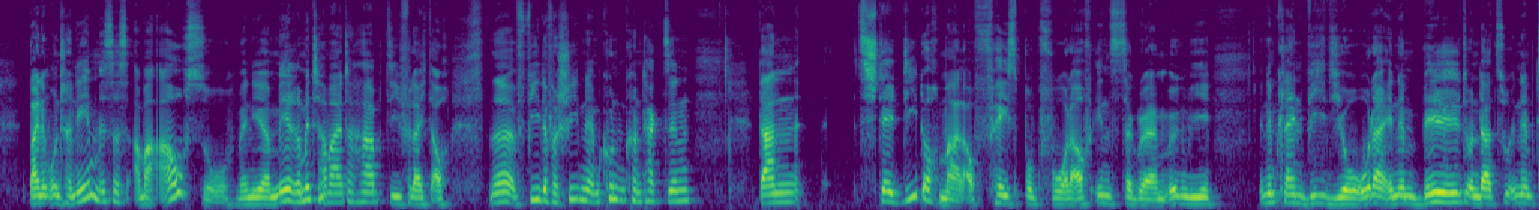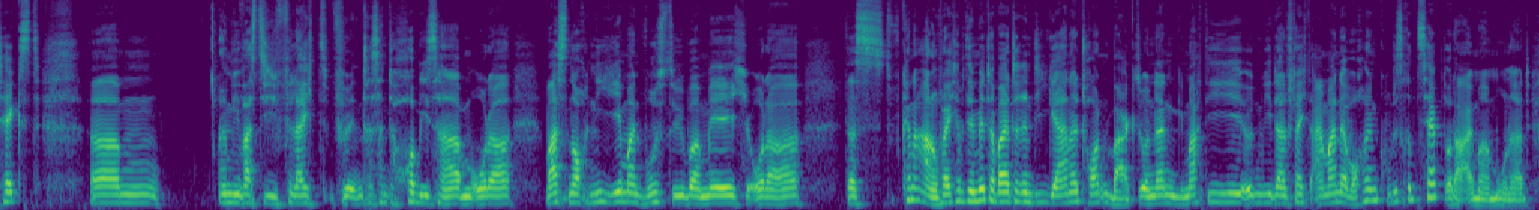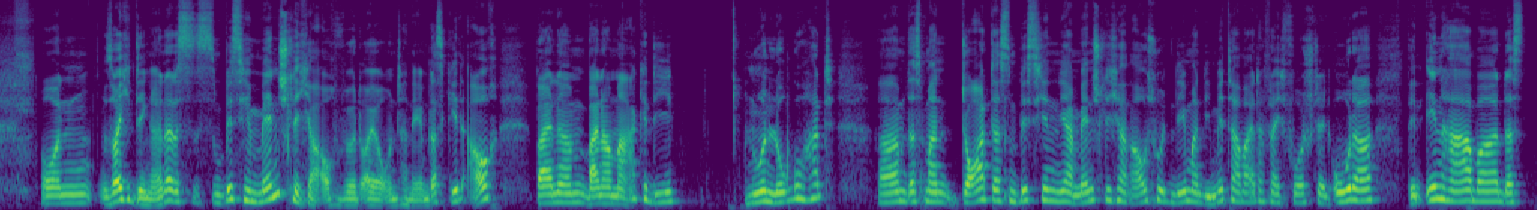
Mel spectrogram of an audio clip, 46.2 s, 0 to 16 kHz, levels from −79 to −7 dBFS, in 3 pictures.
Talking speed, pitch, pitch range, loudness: 180 wpm, 145 Hz, 130-165 Hz, -25 LUFS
